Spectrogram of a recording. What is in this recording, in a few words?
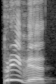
"hello", male; XBOX; civ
